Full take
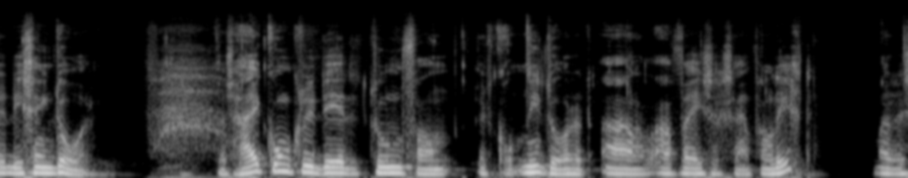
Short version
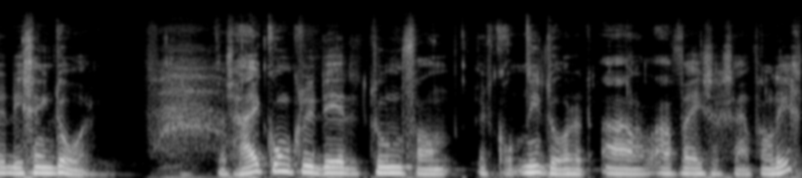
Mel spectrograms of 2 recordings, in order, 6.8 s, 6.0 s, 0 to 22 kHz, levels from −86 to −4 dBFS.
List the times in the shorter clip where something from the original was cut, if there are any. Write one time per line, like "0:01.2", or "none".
none

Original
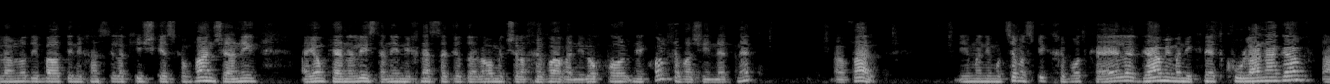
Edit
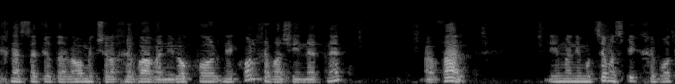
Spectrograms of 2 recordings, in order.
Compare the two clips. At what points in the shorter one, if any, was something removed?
none

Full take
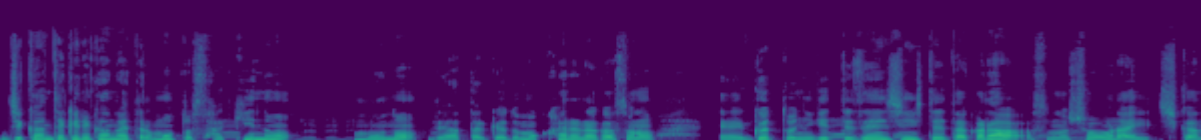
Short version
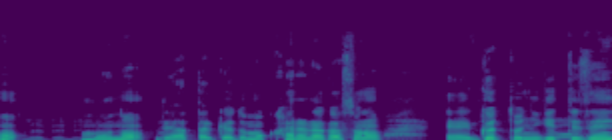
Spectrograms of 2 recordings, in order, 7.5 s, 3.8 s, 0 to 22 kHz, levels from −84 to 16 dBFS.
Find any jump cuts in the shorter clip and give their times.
none

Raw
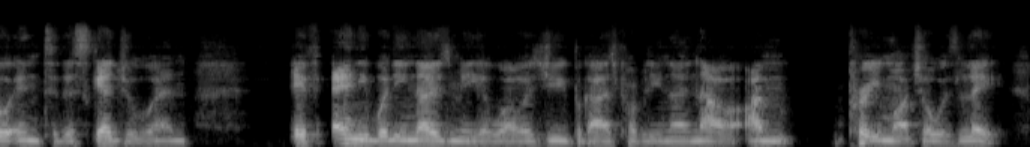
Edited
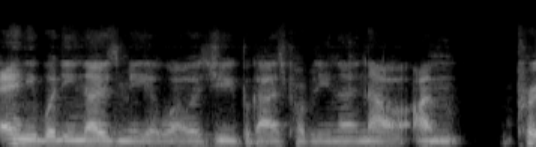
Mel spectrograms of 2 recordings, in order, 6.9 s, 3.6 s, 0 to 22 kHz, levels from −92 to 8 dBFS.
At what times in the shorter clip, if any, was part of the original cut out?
none

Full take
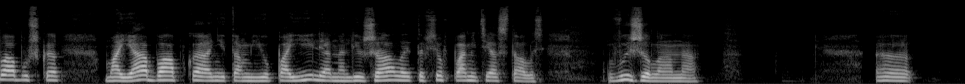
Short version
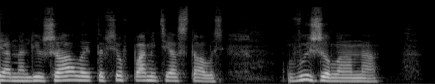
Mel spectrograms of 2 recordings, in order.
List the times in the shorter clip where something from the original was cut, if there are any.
none

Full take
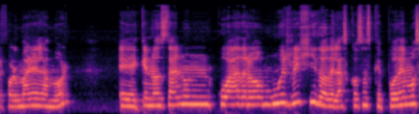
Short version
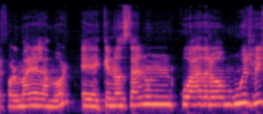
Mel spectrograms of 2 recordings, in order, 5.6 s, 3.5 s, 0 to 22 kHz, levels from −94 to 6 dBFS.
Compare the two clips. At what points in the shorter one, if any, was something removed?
0:01.0

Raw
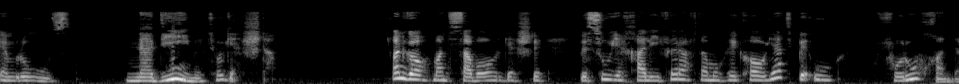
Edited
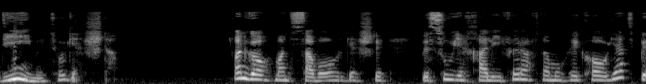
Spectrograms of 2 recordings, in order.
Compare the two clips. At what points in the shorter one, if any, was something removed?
none

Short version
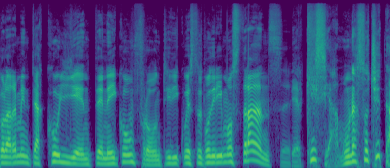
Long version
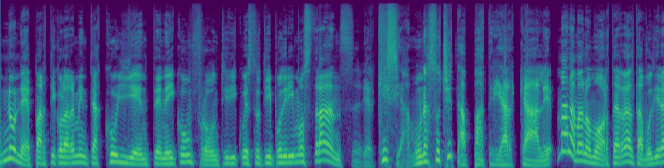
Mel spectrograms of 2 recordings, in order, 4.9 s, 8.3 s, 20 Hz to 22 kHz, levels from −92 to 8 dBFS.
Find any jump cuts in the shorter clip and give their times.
0:02.5

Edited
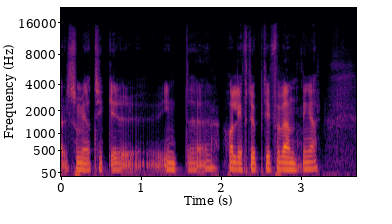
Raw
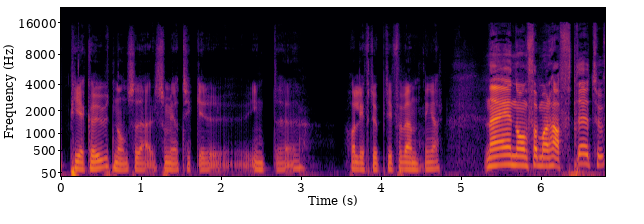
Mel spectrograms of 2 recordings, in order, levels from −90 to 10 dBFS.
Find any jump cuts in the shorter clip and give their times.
0:02.0

